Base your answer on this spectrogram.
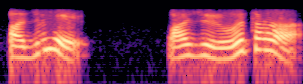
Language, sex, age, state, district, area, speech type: Nepali, female, 18-30, West Bengal, Darjeeling, rural, conversation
